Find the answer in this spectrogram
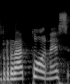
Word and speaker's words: ratones: Los ratones se reunieron para ponerle fin a tan difícil situación.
